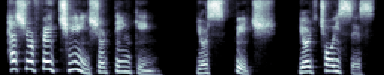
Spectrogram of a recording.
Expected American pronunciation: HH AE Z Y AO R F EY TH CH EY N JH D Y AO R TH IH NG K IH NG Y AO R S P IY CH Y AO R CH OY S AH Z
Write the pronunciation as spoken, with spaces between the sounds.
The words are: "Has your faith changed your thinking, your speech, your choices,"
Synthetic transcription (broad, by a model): HH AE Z Y AO R F EY T CH EY N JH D Y AO R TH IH NG K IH NG Y AO R S P IY CH Y AO R CH OY S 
